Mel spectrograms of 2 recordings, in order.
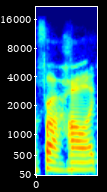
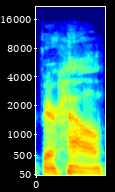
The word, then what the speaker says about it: Verhaal: It's a Dutch word, Vrahal, which has V-E-R-H-A-A-L and has two A's. It's hard to spell. It's hard to say. And I actually said it incorrectly. I was saying Vrahal for literally about a year and a half until I was corrected by a Dutch person.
